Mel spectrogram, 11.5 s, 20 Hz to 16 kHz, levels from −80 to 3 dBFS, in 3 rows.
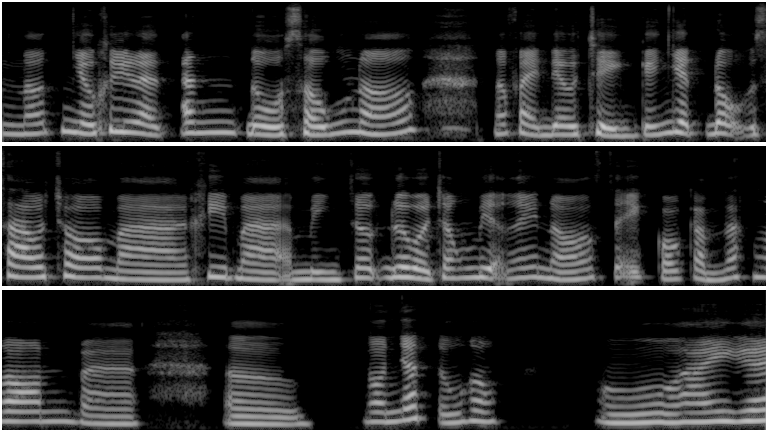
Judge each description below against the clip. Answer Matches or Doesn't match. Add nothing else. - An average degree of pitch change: Matches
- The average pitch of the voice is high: Matches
